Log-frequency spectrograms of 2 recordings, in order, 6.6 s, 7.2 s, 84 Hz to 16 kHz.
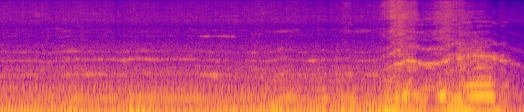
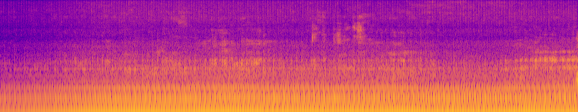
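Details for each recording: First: Porsche 944 stolen and left a year in the woods, first start after reconnecting the engine signal wire to restore injector pulse: catches and runs steadily with a low, even exhaust note, then blips through quick revs; healthy. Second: Porsche 944 that was stolen and dumped for a year in the woods, first start after electrical repairs: loud idle with a raspy chuff on each firing pulse from many exhaust leaks. Oil pressure and idle are good.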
